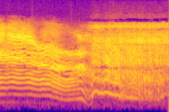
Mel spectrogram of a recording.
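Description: A gray and black cat standing in the middle of a room gives a single drawn-out meow, fairly loud, sliding downward in pitch before breaking into a breathy, hissing rasp that fills the rest of the moment. No one speaks.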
